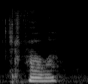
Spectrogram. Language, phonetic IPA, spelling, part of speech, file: Polish, [ˈtr̥fawa], trwała, noun / adjective, LL-Q809 (pol)-trwała.wav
